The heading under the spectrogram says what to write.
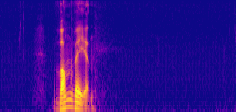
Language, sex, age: Norwegian, male, 17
